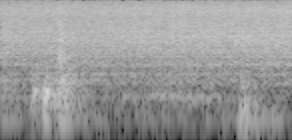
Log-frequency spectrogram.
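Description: Meat rouladen are browned in lard in a hot pot, giving a steady, dense sizzling hiss throughout, broken by a couple of brief low knocks near the start and end. No one speaks.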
